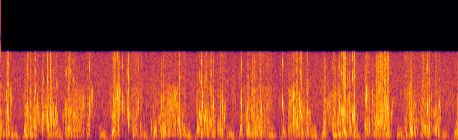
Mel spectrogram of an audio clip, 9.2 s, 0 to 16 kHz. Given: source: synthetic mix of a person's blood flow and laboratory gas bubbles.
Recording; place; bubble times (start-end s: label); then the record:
Doppler ultrasound of blood flow; precordium
0.00-0.25 s: bubbles
0.47-1.18 s: bubbles
1.24-1.87 s: bubbles
2.17-2.84 s: bubbles
3.00-3.73 s: bubbles
3.91-4.52 s: bubbles
4.79-5.42 s: bubbles
5.62-5.71 s: bubbles
5.75-6.22 s: bubbles
6.44-7.15 s: bubbles
7.26-7.87 s: bubbles
8.06-8.81 s: bubbles
9.11-9.17 s: bubbles
From the record:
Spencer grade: 3 (all of the cardiac periods contain showers or single bubble signals, but not dominating or overriding the cardiac motion signals); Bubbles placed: anywhere in the cardiac cycle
